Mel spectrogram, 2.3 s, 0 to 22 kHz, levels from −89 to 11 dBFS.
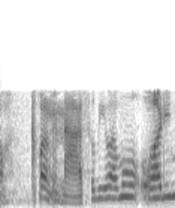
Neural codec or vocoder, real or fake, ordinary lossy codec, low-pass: codec, 24 kHz, 0.9 kbps, WavTokenizer, medium speech release version 2; fake; none; 3.6 kHz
